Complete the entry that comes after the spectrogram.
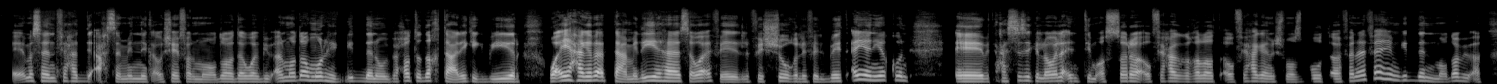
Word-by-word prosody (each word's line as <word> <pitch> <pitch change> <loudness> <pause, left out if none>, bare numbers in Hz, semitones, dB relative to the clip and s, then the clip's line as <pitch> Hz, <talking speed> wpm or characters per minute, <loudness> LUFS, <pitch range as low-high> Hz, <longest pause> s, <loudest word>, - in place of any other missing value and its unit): مثلًا 160 - +1
في 160 - -6
حد 150 -2 -5
أحسن 125 - 0
منِّك 130 0 -6
أو - - -6
شايفة 135 0 -2
الموضوع 120 +2 -4
دوّة، 135 0 -1
بيبقى 130 +3 -5
الموضوع 180 +5 0
مُرهق 185 -6 -1
جدًا 140 -3 -3
وبيحط 135 +7 -4
ضغط 170 +1 -2
عليكِ 135 +2 +3
كبير، 130 +2 +1 0.3
وأي 185 +7 +9
حاجة 190 -2 +7
بقى 190 -2 +5
بتعمليها 155 +5 +3
سواء 155 +2 +1
في 120 -7 -2
ال 120 +2 -12
في 135 - -11
الشغل 140 0 -1
في 130 - -6
البيت 150 +5 -3
أيًا 215 0 +6
يكن، 195 -1 -2 0.5
آآ 140 0 +8
بتحسّسِك 160 +5 -2
اللي 145 -1 -1
هو 155 - +2
لأ 160 - +1
أنتِ 145 0 -9
مقصّرة 150 +3 0
أو 120 - -6
في 145 +3 -5
حاجة 150 0 +1
غلط، 135 +1 -4
أو 120 - -5
في 145 +4 -7
حاجة 145 -2 -1
مش 125 -1 -7
مضبوطة، 130 +2 -6
فأنا 165 +9 -3
فاهم 250 -4 -2
جدًا 185 -2 -5
الموضوع 145 +1 -5
بيبقى 150 -3 -9
145 Hz, 205 wpm, -24 LUFS, 130-165 Hz, 0.5 s, وأي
